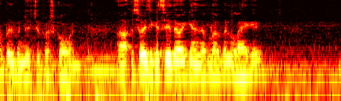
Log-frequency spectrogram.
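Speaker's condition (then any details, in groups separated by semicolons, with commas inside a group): ALS; voice still fairly strong, voice banked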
